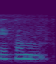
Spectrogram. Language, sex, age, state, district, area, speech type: Dogri, female, 30-45, Jammu and Kashmir, Reasi, rural, spontaneous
